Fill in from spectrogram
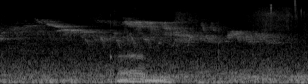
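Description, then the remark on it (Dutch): A steady, low industrial hum from the Obermarle factory drones faintly throughout, with birds chirping high overhead and a brief murmur of voice partway through, heard from a wet, clayey, marshy floodplain forest. “Dat geruststellende gezoem van de Obermarle fabriek in de achtergrond.”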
